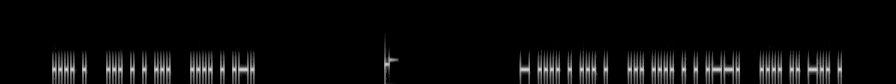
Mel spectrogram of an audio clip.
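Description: Fast Morse code at 40 words per minute, keyed as a steady mid-pitched beep in rapid dits and dahs, two bursts separated by a pause with a brief click between them. No voices.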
